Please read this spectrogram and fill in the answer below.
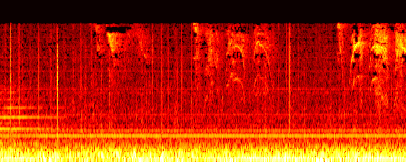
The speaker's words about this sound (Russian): Птичка, почему ты так кричишь? Что-нибудь случилось с птенцами? Да не щебечи ты так, я ничего не могу понять.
